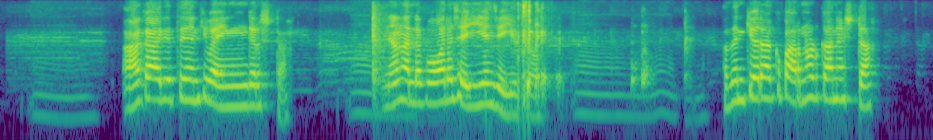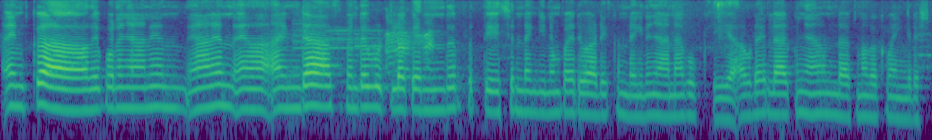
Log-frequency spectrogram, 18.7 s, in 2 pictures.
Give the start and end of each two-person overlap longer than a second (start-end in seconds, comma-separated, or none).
none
